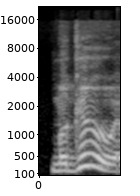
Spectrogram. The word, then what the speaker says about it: McGough: So Magoo, as you said, it's spelled McGough, but it's Magoo.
